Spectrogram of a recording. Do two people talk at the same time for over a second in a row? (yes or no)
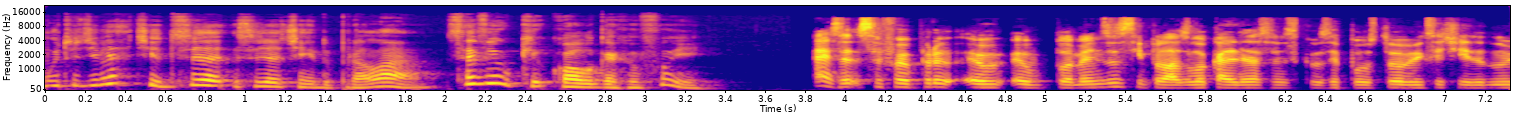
no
